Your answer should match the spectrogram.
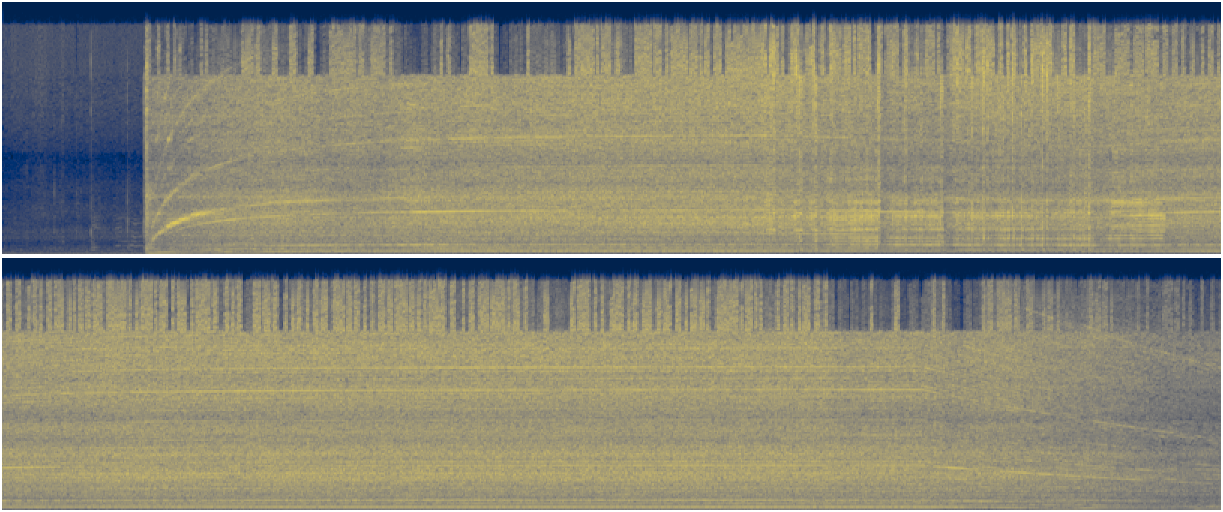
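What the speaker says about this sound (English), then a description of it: "So I'm going to set this up and we'll start planing it down." A planer runs continuously while planing pine and walnut boards for cutting boards, starting abruptly with a loud steady harmonic whine and rumble and holding for about sixteen seconds before winding down.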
